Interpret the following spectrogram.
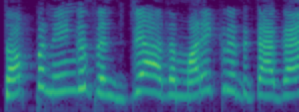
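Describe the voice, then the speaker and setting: A woman's voice: extremely high pitch, fast, sharp tone, dry recording, studio quality, voice pushed up, exaggerated voice. A woman voicing an alarmed young woman in a cartoon series, urgent and protesting, with a Kanyakumari Tamil accent. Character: anxious young woman, the son's bride-to-be. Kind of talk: cartoon web series voice acting.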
